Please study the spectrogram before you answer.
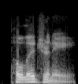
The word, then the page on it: polygyny: American English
